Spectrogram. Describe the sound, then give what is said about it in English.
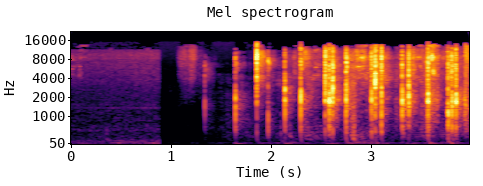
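Applause from a watching crowd: scattered, uneven hand claps begin after a brief hush and grow steadily denser and louder into irregular clapping. “He raises his arms as they applaud”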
